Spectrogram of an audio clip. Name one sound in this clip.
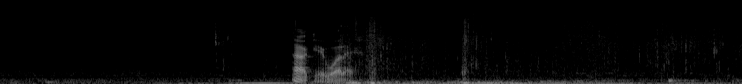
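Footsteps tread softly over grass.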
